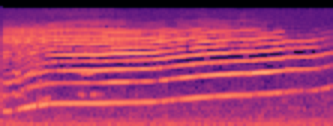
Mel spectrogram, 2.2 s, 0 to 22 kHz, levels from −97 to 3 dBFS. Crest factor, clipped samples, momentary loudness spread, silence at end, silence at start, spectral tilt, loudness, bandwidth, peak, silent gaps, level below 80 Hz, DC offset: 12 dB; under 0.1%; 4 LU; 0 s; 0 s; 1 dB/octave; -10 LUFS; 16 kHz; 0 dBFS; none; -44 dBFS; under 0.1%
